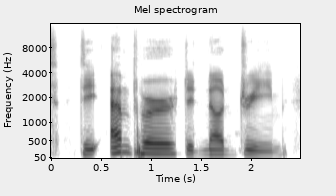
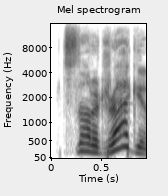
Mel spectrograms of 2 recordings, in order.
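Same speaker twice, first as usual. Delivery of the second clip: exclaimed out, high and ringing; 5 semitones higher, 4 dB louder than usual. The emperor's second advisor, coming to see the stone, exclaiming. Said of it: "exclaimed the second advisor".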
